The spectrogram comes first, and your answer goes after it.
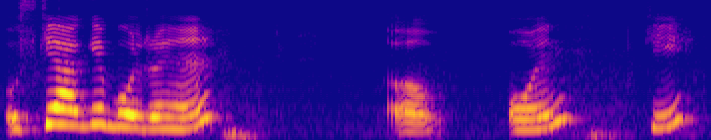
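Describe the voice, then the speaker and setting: High-voiced Indian woman teaching a poem. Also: very animated, darkish tone. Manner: explains step by step, often repeating "theek hai"; reads English lines slowly and carefully. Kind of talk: poetry lesson mixing Hindi and English.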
